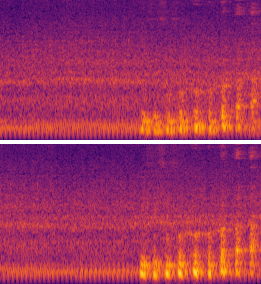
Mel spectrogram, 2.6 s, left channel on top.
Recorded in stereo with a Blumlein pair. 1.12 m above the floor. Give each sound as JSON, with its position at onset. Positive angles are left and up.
{"t": 1.4, "sound": "laughter", "azimuth_deg": -35, "distance_m": 0.5}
